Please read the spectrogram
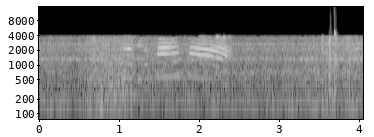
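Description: A young girl crying out and wailing in distress, with high-pitched cries that bend and fall, over a dramatic music score with a steady low drone.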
